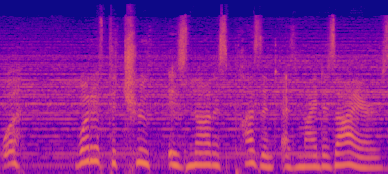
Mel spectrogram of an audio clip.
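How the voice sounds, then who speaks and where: A woman's voice: fairly high pitch, a little slow, warm tone, soft background music, natural voice. A woman playing a naive, yearning young traveler in a fantasy audio drama, speaking in a wide-eyed, wistful, formal way. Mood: dreamy, yearning.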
